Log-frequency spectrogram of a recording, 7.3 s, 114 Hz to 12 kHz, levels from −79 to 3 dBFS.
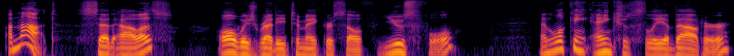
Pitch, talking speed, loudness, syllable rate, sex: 130 Hz, 120 wpm, -20 LUFS, 4.4 syllables/s, male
